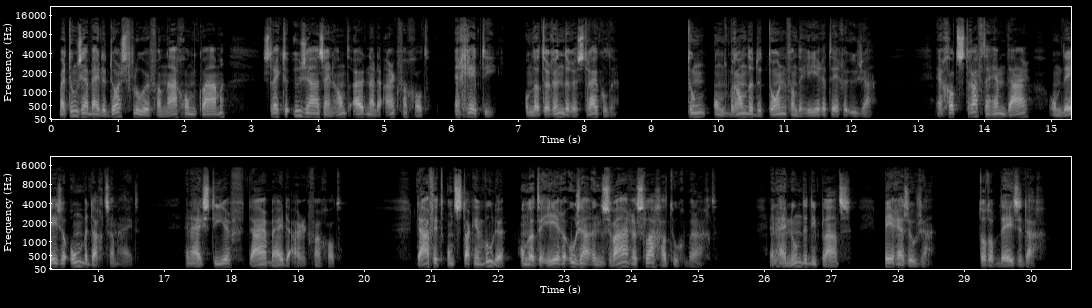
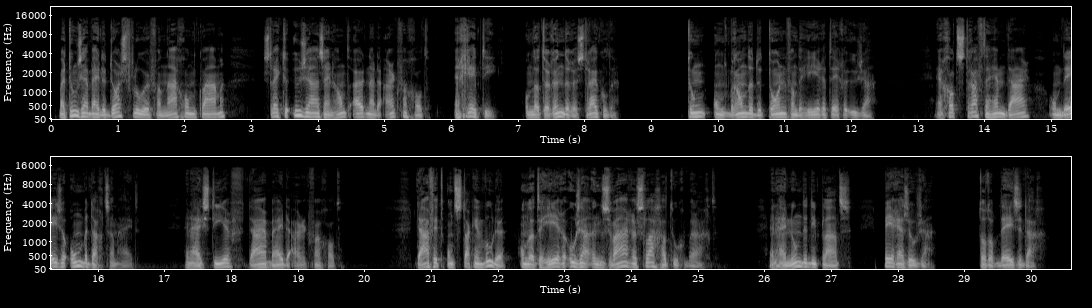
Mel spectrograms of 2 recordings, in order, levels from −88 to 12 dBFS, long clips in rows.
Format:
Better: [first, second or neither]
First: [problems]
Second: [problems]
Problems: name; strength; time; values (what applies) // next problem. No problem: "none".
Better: second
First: thin; very; fading below 450 Hz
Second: none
